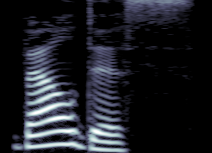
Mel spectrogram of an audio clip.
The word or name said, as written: valdis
